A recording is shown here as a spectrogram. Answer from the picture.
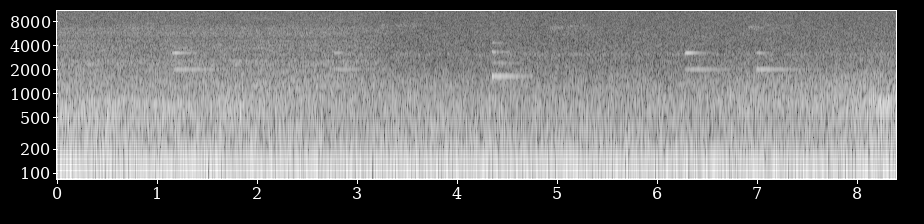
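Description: Faint high ringing notes, a few at a time, over a steady low hum and background hiss.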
